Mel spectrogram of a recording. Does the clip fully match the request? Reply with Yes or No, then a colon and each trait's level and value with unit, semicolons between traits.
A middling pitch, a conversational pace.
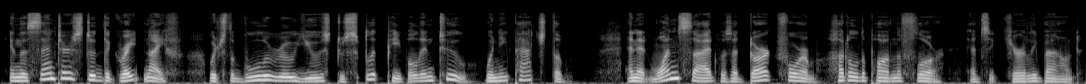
Yes: medium, 160 Hz; average, 195 wpm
